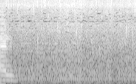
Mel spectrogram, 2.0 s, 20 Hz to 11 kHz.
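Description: Water spraying from a home-made tube cleaner, a length of 3/8-inch ACR copper tubing with holes near its brush end fed from a water line, as it is worked inside the tubes of a chiller absorber: a steady hiss of spray, with a faint steady hum underneath.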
